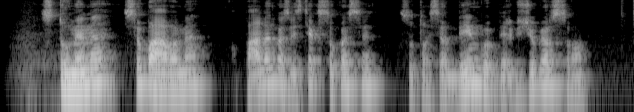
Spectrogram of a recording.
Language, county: Lithuanian, Kaunas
